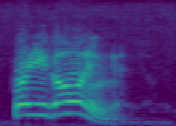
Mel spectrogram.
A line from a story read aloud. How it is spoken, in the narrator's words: the cousin shouted, trembling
